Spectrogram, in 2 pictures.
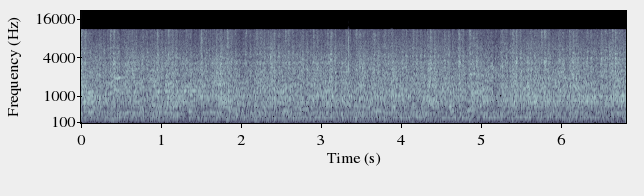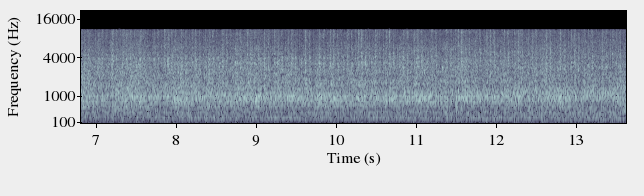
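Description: Vintage tractor engines running steadily as the tractors drive past one after another, among them an old two-cylinder John Deere passing close by.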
